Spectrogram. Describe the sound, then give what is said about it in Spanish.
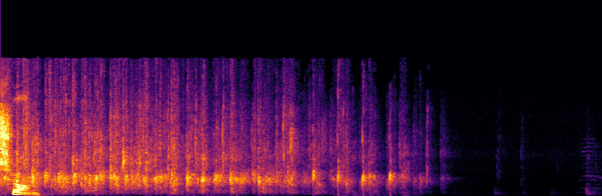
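An audience, asked to stand, bursts into dense, steady, strong applause lasting about four seconds before it stops abruptly into near silence, with a brief voice heard at the very start. “Dele ese fuerte aplauso ahora sí.”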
